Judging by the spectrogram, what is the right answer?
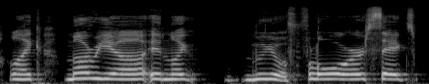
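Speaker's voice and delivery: slow drawn-out mimic of the landlord; slow mimicking landlord; mocking landlord. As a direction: stretch it out mockingly. Mocking landlord name dropping.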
